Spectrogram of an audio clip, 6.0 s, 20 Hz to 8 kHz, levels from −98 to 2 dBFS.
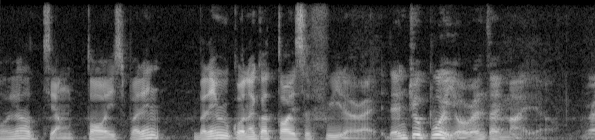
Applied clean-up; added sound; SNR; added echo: none; none; none; none.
